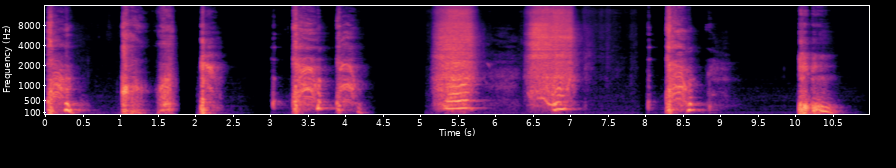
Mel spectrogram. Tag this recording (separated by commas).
Cough, Respiratory sounds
